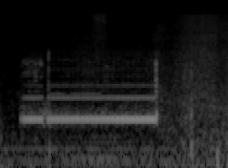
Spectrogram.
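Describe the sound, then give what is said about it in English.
Telephone keypad dialing tones as someone calls Spike: a short beep followed at once by a longer held tone, clear over a low background rumble, with no one speaking. “I've got to call Spike.”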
